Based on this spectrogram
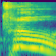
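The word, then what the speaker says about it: through: ওকে তারপরে খেয়াল করেন টি এইচ তারপর হচ্ছে আর ও ইউ জি এইচ উচ্চারণ কি জি এইচ এর উচ্চারণ এখানে সাইলেন্স কারণ আগে ভাওয়েল আছে আর এই শব্দের উচ্চারণ হচ্ছে থ্রু কি হচ্ছে থ্রু বা এখানে আপনার লম্বা টানবে থ্রু জি এইচ টা সাইলেন্ট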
